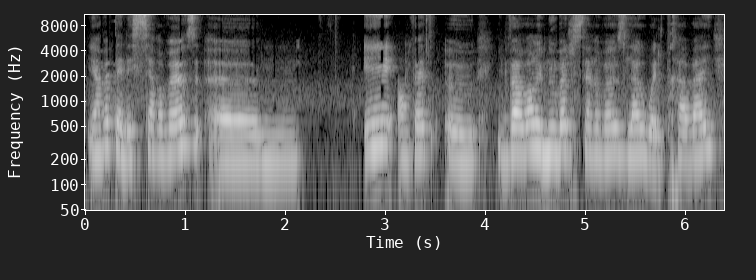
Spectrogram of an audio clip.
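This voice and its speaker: Chatty young woman with a mellow voice. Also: on the high side. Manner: chatty, rambling, animated. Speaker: video creator. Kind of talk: casual review vlog.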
